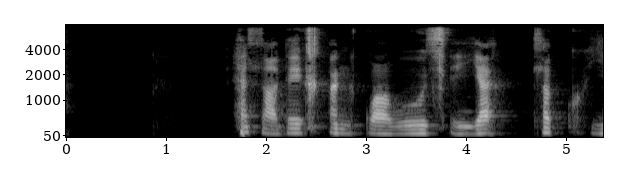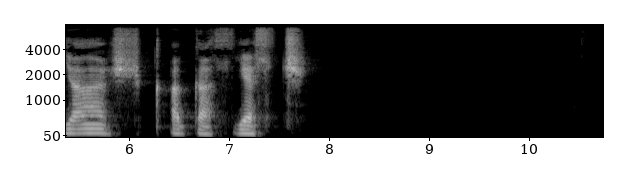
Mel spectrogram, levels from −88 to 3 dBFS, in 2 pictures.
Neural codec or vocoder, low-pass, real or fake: none; 7.2 kHz; real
